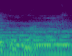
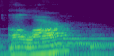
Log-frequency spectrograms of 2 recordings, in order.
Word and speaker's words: Ullr: How do you think they would have pronounced it? Alar, meaning U-L-L, and the R being pronounced out R? Or do you think it was pronounced how we want it to be? Uller, Uller. French sounding, exotic, Uller. Like that. It's pronounced how I said, Alar.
